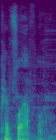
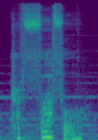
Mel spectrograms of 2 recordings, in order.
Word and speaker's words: kerfuffle: And the whole thing's turned into a massive kerfluffle. A kerfluffle, it's a strange word. I can't... A kerfluffle. Kerfuffle.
